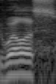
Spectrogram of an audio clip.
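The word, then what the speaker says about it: Willys: true Jeep afficionado cuz he said Willis the proper way I'm just throwing it out there no now why is it Willis because that's how the man pronounce his name really why is your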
